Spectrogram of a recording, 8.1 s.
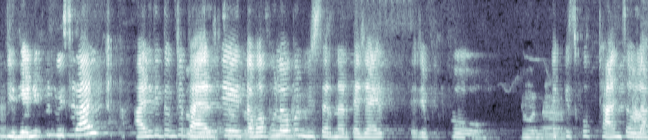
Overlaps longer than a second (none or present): present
